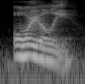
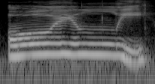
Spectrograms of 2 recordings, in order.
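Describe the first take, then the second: First: Said in the usual way. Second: Oily drawn out slowly, sound by sound. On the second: Shown as a demonstration. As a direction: stretch out Oily into its parts.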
